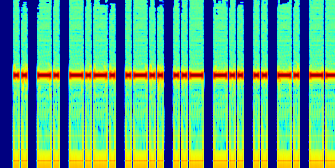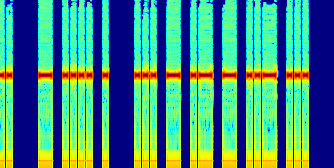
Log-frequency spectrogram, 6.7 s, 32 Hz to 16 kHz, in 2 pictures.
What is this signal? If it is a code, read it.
Morse code, heard as a keyed tone, about 30 wpm, 1000 Hz. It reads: INCLUDING THE STATUS
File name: qotdfiles / 30wpm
